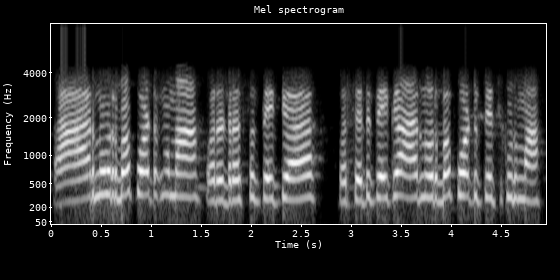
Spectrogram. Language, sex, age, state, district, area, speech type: Tamil, female, 30-45, Tamil Nadu, Tirupattur, rural, conversation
